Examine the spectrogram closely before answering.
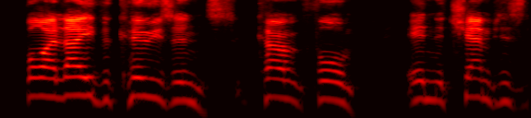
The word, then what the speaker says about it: Bayer Leverkusen: We move on from that, and we got Bayer Leverkusen.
